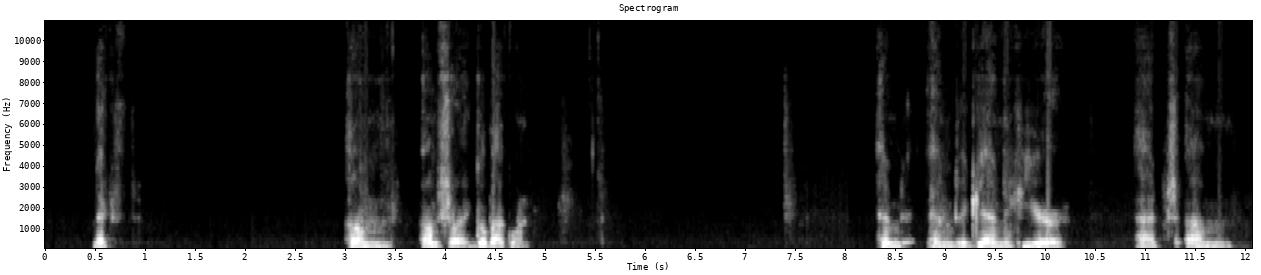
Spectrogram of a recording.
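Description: An elderly man speaks calmly through an online call, in short phrases with pauses.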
